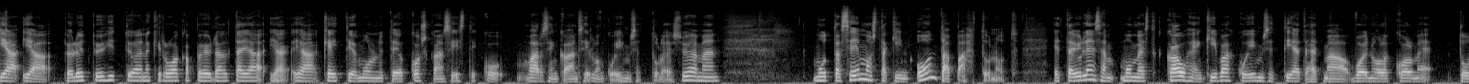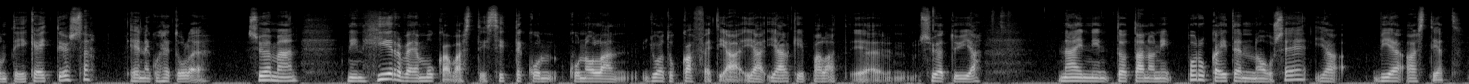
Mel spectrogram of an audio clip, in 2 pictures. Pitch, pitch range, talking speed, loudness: 155 Hz, 145-175 Hz, 150 wpm, -22 LUFS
